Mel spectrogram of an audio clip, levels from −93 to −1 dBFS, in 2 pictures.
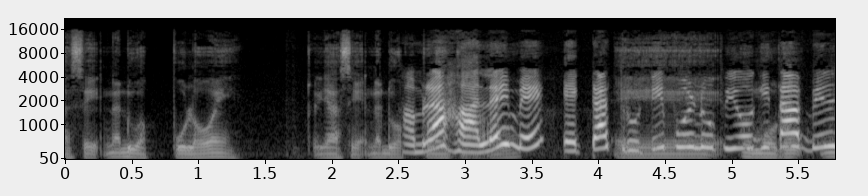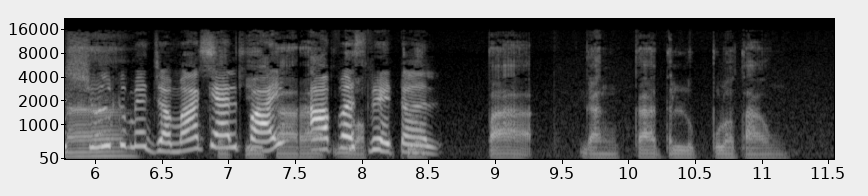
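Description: A recording of speech with nothing technically wrong to be heard in it. No fault turns up at any point along the way.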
